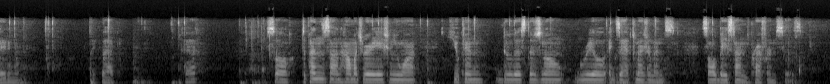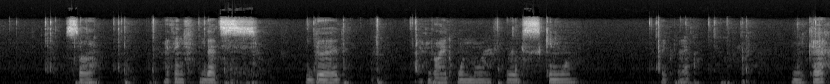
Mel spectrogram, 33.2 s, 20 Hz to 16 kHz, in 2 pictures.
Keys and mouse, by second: 0.4 s, 2.1 shift+d, 3.0 click, 4.8 s, 7.6 click, 9.4 shift+d, 10.4-11.0 drag, 11.0 s, 12.2 click, 13.0 shift+d, 14.9 s, 18.1 s, 19.0-21.1 drag, 19.6 shift+d, 21.1 s, 22.7 click, 24.1 shift+d, 25.0-26.8 drag, 25.3 s, 29.7-31.0 drag, 30.1 s, 31.0 s, 32.9 click.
